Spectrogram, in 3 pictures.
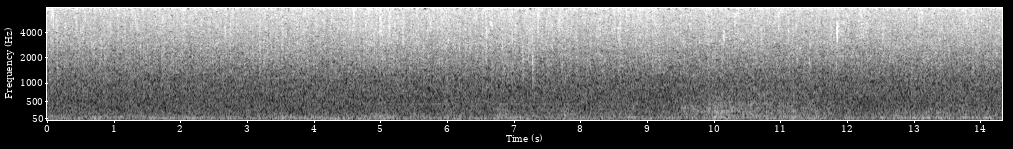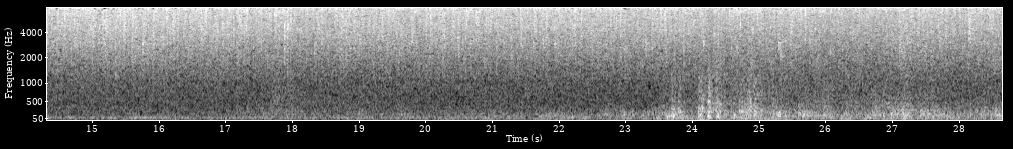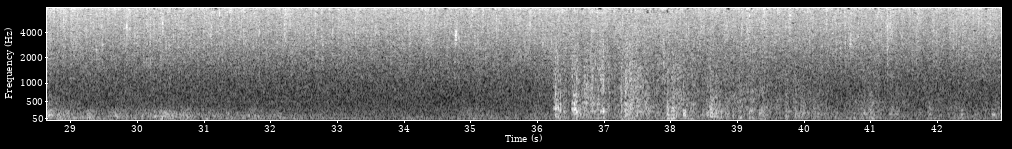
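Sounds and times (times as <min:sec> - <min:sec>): steady rain: 0:00.0 - 0:42.9
thunder rumble: 0:23.6 - 0:28.8, 0:36.2 - 0:41.2.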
